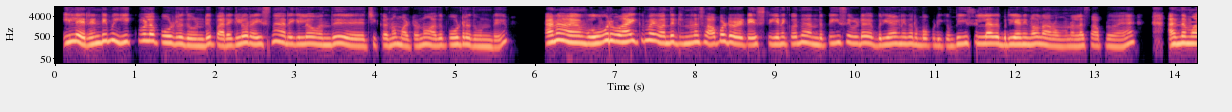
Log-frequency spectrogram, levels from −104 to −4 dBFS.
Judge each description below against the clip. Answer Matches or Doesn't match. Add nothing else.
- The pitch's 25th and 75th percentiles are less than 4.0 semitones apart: Matches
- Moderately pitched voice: Doesn't match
